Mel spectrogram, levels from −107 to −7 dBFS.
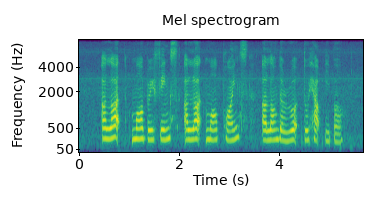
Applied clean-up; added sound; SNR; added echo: none; none; none; none.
